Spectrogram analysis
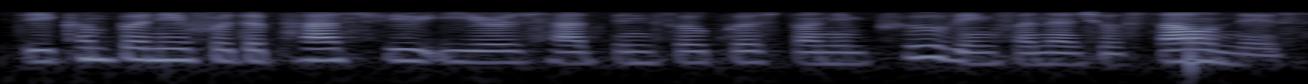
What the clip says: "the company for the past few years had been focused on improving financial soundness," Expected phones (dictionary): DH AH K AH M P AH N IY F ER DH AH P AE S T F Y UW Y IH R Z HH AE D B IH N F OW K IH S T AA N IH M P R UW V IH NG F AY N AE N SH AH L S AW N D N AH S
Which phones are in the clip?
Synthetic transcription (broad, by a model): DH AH K AH M P AH N IY F ER DH AH P AE S T F Y UW Y IH R Z HH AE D B IH N F OW K IH S T N IH M P R UW V IH NG F AY N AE N SH L S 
